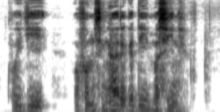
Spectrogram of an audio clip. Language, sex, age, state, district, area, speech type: Manipuri, male, 18-30, Manipur, Imphal West, rural, spontaneous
